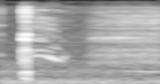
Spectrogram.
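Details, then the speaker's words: A single short, wet, moist cough from a person who says congestion came on after eating butter and the cough is worse; congested cough. "i thought butter was gonna be fine but now i've got all the congestion"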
